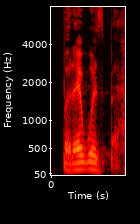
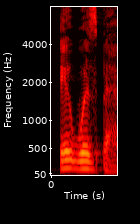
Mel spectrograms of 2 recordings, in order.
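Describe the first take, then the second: First: Whisper. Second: Said in the usual way. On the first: Acted. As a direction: let "but it was bad" drop to a breathy whisper, like a confession. Grim confession about old church.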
